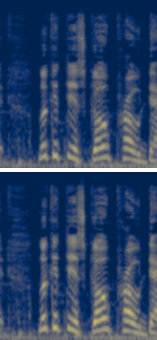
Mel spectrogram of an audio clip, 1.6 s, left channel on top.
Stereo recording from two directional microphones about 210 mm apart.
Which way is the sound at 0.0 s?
25° right (ahead or behind).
